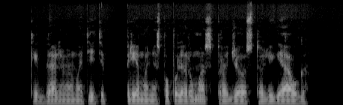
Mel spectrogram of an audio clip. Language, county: Lithuanian, Kaunas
